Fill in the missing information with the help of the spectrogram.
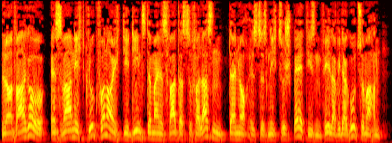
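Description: A man's voice: mid-range voice, lively intonation, normal speed, husky, lo-fi sound, voice pushed up. A man voicing a scornful, sardonic captive knight who mocks the people around him in an audiobook. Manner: sardonic, mocking. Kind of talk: audiobook character voice.

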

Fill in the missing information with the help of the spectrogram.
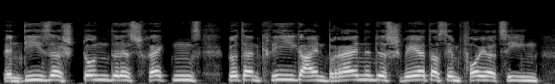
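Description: A man reading an audiobook, voicing a fervent female red priestess who declaims prophecies slowly and grandly. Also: high-pitched, fairly even intonation, a little mellow, no room sound, dull audio, voice pushed up. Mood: exalted prophecy. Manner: exalted, slow, declaiming.

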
